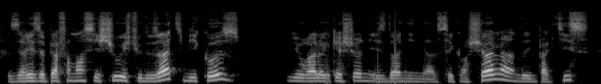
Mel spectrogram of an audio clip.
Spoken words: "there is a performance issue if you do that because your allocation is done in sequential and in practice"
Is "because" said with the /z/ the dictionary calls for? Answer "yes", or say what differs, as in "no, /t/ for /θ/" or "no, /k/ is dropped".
yes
